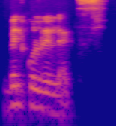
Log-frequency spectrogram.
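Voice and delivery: low, unhurried meditation-guide voice with long pauses; guided meditation. Real, not acted. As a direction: settle the group gently, leaving long silences. Leads group into meditation.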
